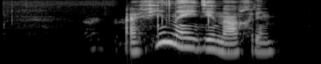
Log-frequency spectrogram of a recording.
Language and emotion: Russian, neutral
